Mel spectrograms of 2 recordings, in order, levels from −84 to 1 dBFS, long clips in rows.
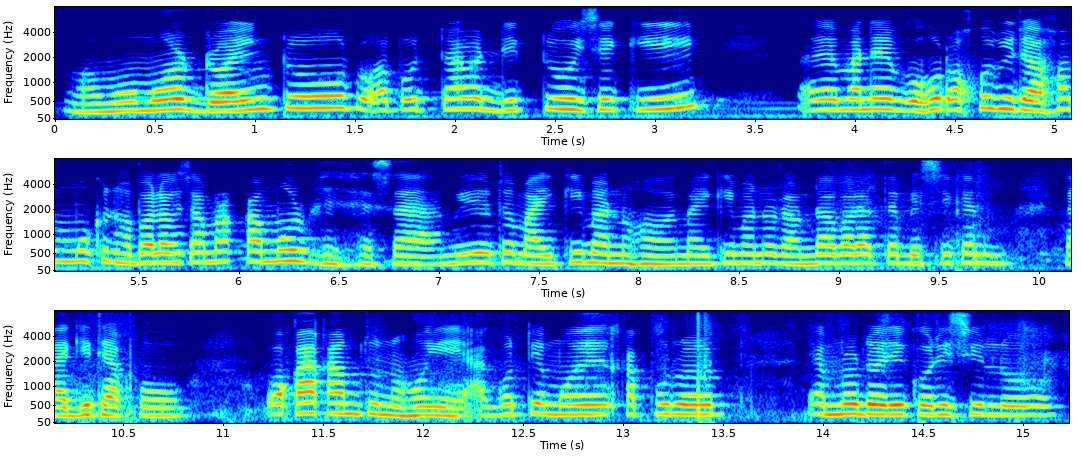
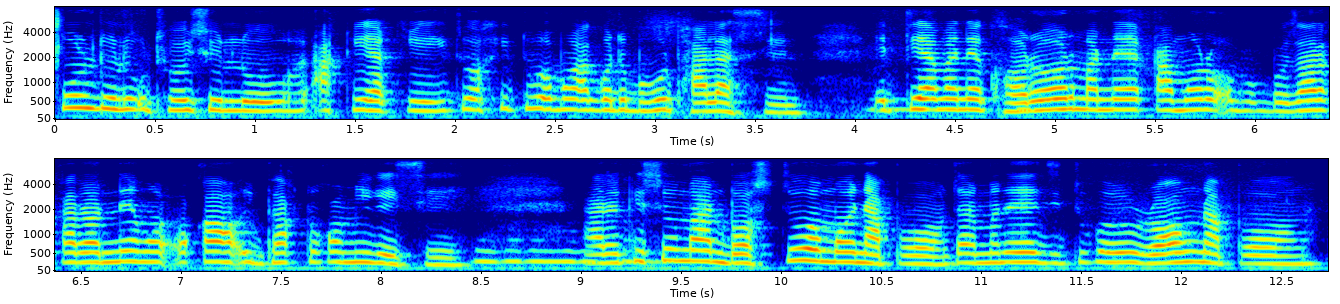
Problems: background conversations at intervals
